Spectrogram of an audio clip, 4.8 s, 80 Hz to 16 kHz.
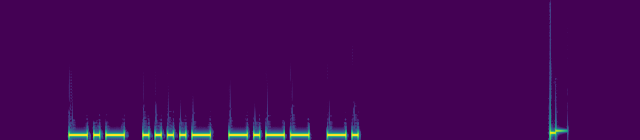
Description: Morse code, heard as a keyed tone, about 25 wpm, 700 Hz. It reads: K4YN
